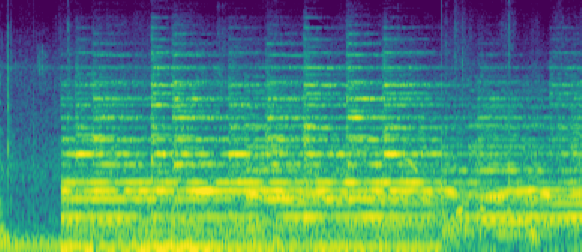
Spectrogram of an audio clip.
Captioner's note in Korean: 결혼식의 시작을 알리는 종소리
